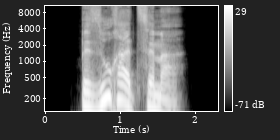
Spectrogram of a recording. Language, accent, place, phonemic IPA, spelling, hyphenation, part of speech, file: German, Germany, Berlin, /bəˈzuːxɐˌt͡sɪmɐ/, Besucherzimmer, Be‧su‧cher‧zim‧mer, noun, De-Besucherzimmer.ogg
- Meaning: visitors' room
